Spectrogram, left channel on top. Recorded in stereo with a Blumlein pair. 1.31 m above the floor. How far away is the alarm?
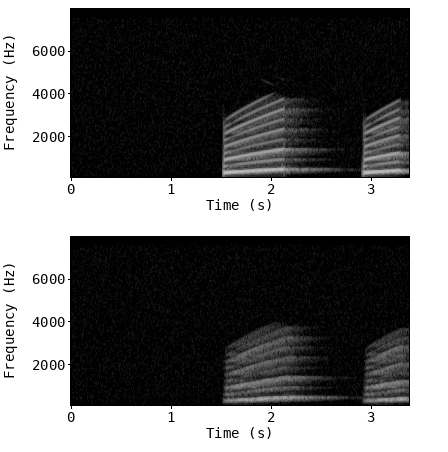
About 0.6 m.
